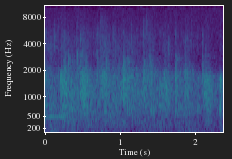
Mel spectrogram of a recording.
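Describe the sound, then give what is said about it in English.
Faint applause from an audience during a church sermon, as a boy returns to his seat. The clapping forms a soft, continuous patter that stays at a low, even level throughout. “Give him a round of applause, everyone.”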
